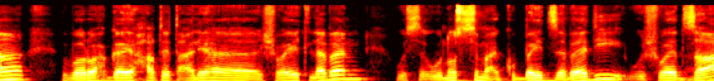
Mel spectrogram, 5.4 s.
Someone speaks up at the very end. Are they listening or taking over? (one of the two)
listening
